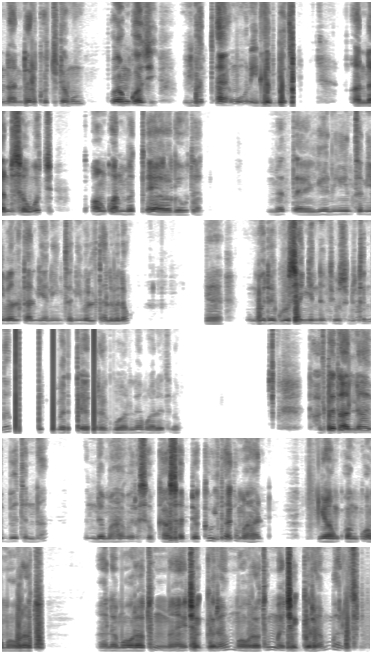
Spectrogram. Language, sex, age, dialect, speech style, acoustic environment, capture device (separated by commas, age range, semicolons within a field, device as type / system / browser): Amharic, male, 25-34, Ethiopia - Addis Ababa, happy; relaxed, nature; silence, mobile / Linux / Chrome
